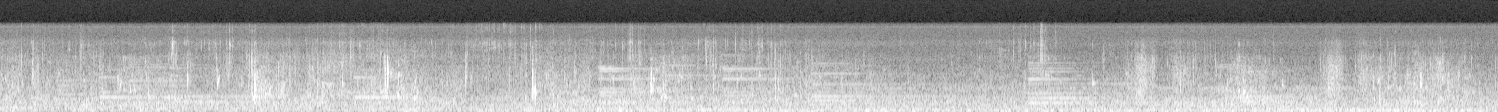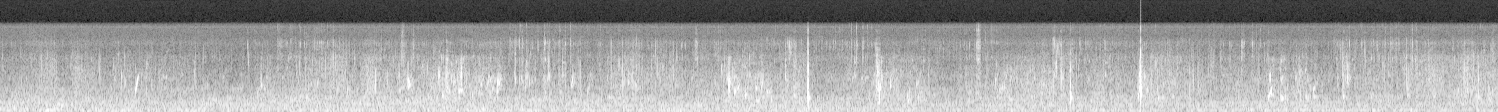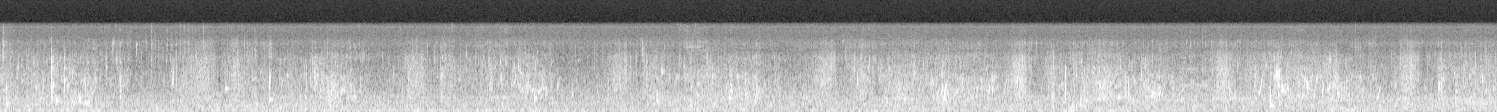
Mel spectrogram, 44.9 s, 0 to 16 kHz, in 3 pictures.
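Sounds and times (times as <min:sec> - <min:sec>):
paddle clicks and knocks: 0:00.0 - 0:08.3, 0:10.0 - 0:35.5
water washing along a hull: 0:00.0 - 0:44.9.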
